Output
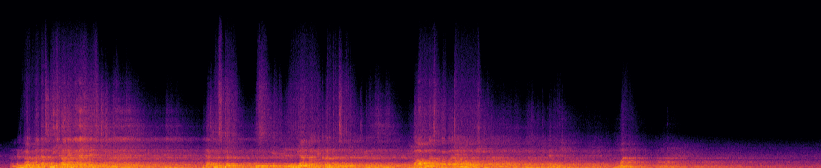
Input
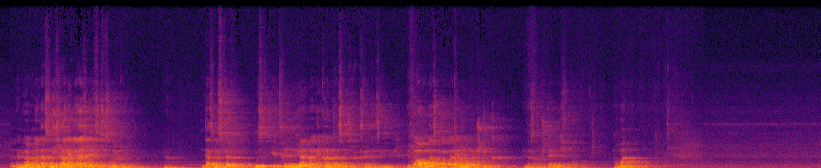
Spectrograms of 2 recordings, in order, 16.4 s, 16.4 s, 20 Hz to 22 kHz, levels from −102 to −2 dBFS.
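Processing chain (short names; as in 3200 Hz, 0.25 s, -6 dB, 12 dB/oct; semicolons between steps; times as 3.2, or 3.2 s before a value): Wiener smoothing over 9 samples; diffused feedback echo 0.879 s, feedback 55%, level -7 dB; low-pass opened by the level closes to 1300 Hz, open at -22 dBFS; gain -1 dB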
